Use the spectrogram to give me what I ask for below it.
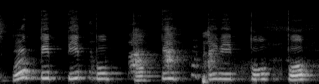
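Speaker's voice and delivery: high beep-boop robot chirps. Retold or imitated. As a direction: chirp like a little droid. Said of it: "it will come like this".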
